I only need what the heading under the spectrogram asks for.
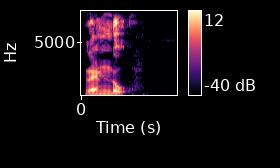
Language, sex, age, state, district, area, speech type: Telugu, male, 18-30, Telangana, Vikarabad, urban, read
